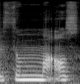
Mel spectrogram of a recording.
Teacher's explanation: Thumma mim mushaddad, you have to do gunna here.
